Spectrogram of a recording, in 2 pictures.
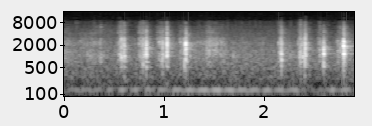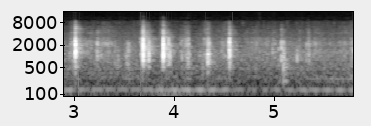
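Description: Paper and craft pieces being handled and glued down on a desk: a run of sharp, irregular clicks and taps.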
